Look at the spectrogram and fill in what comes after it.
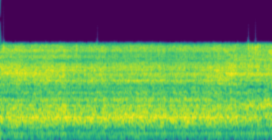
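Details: Oil furnace restarted with reset button after running out of oil and bleeding the fuel line; constant steady roar of burner flame with no sputtering or pulsing, flame visible; firing properly, normal oil burner operation.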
